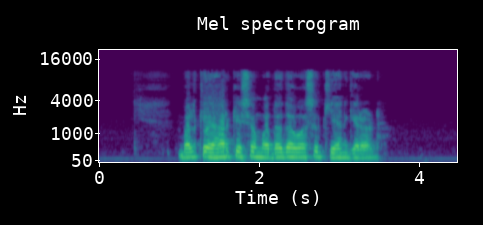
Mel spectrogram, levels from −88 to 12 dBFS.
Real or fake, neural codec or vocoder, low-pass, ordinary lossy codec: real; none; 10.8 kHz; AAC, 64 kbps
